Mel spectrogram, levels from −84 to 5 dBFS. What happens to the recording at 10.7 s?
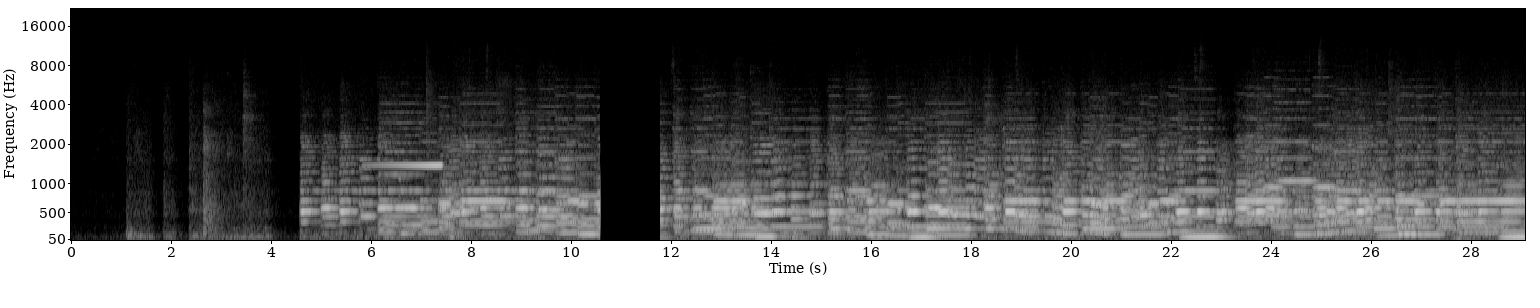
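At 10.7 s you're inside an audio dropout to silence: from 10.58 to 11.78 s, about 1.2 s, it goes dead silent, likely a lost input link.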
